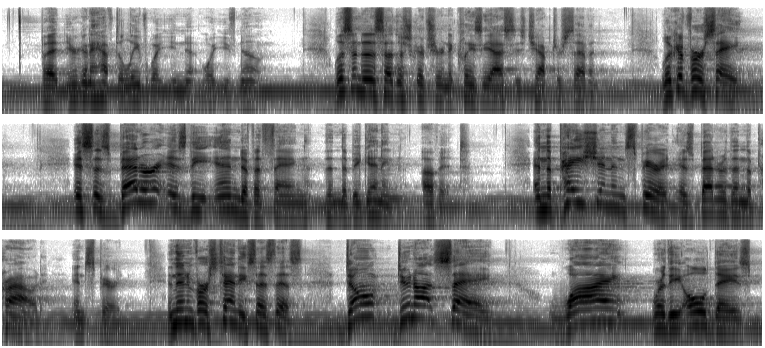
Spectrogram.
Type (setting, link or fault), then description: setting, large echoing room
